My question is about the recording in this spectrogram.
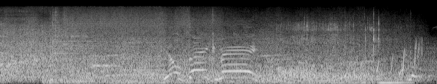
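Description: Loud, churning rush of water, with a person's voice crying out a few times around the middle.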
